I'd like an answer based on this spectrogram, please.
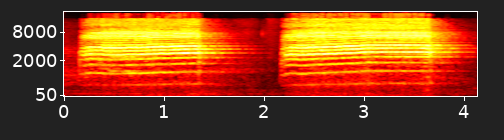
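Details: Two pet otters, Brownie and Daisy, asking for breakfast with piercing, steady screams. Two sustained high calls, each about one and a half seconds long, come roughly two seconds apart, with nothing else audible.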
